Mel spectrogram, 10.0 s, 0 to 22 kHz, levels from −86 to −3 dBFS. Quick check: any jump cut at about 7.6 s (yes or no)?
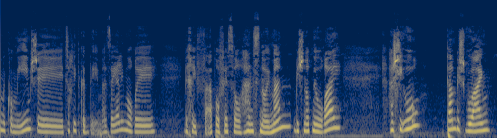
yes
